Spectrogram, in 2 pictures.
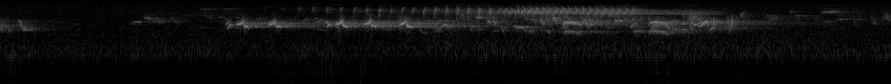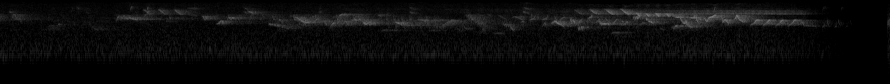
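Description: Small birds chirping and twittering, with fast high trills. They come in two stretches, separated by a short lull around the middle, and sound faint.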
